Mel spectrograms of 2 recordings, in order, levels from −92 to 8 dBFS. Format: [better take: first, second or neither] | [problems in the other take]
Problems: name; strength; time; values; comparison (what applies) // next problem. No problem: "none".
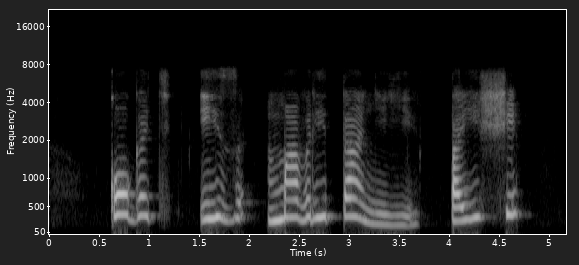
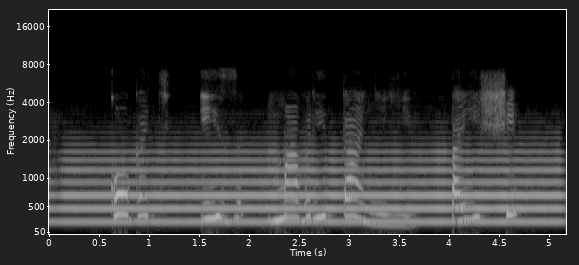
first | background sound (Brass instrument); 1 dB above the speech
